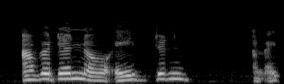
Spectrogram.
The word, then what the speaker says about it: Avedon: then it's a v e d o n avadon or evening and I pronounce that I was an artist in what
